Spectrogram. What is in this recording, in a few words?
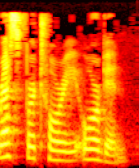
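"RESPIRATORY ORGAN", English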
